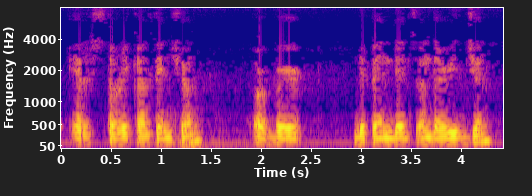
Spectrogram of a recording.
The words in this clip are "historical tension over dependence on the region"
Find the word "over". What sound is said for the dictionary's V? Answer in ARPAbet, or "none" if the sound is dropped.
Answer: B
